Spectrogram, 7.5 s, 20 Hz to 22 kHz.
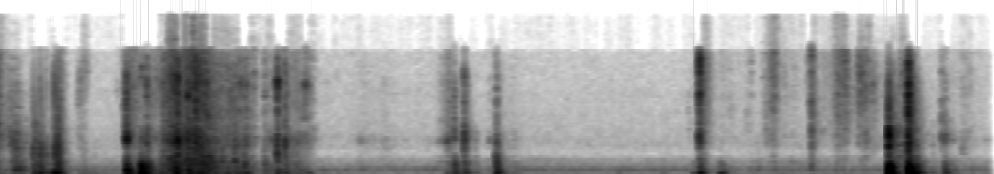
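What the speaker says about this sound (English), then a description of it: "I'm just going to use my 1/4 inch score tape right through the center" Quarter-inch score tape pressed onto paper for a paper bow, making close, crinkly crackling bursts of varying length separated by quiet gaps, with no voices.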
